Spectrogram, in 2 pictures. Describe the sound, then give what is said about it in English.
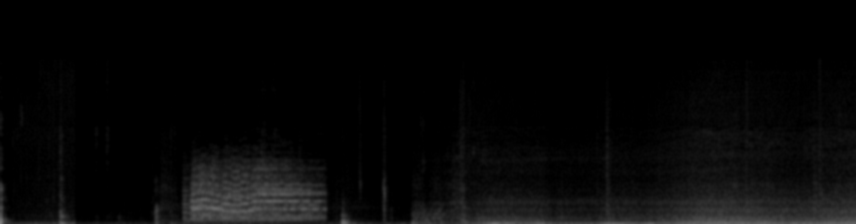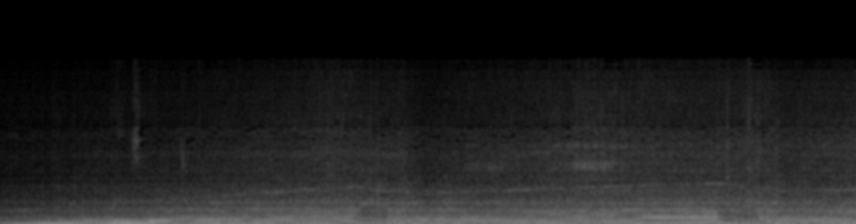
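A few sharp clicks and a short buzzing tone, then a car engine starts and revs repeatedly, its pitch climbing in loud surges that hold strong to the end. “Shell V-Power. Make your engines sing.”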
